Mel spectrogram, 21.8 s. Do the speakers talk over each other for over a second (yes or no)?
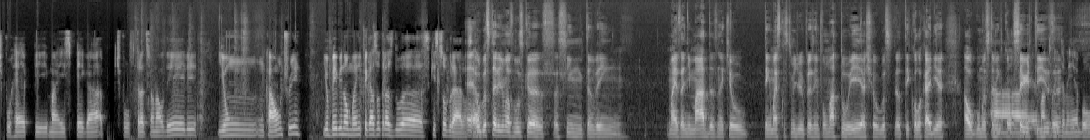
yes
